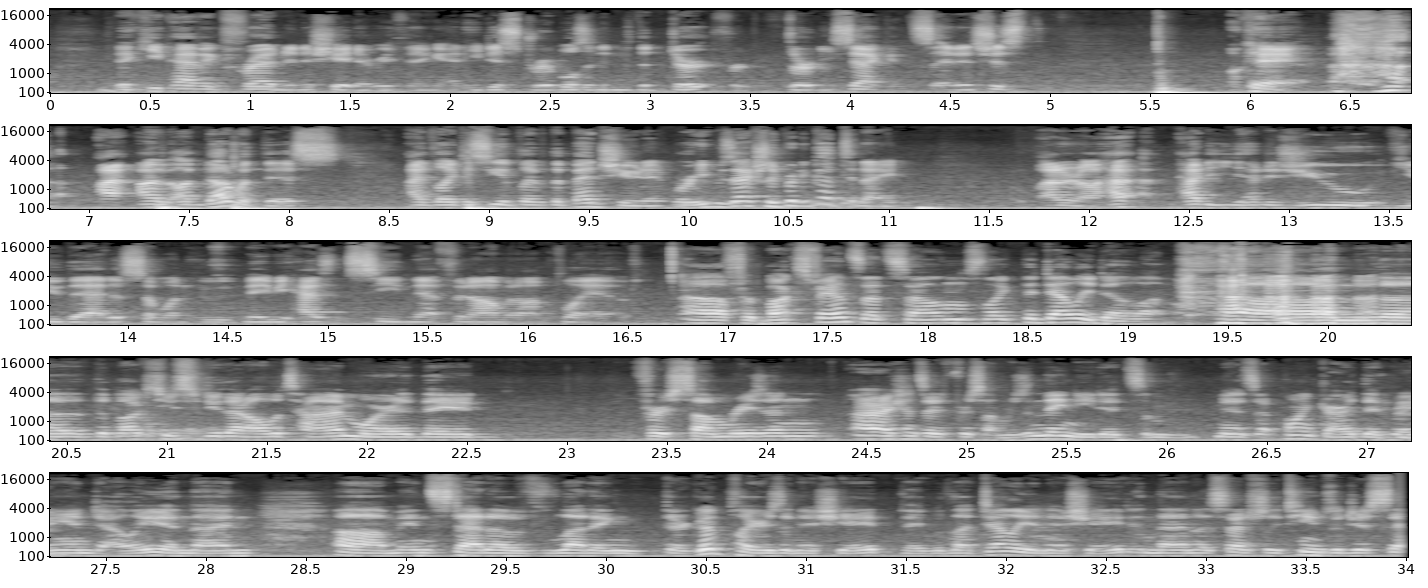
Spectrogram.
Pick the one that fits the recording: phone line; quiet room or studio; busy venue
busy venue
